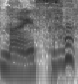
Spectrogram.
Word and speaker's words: gneiss: It's spelled G-N-E-I-S-S. So you wouldn't think it's pronounced nice, but it's from Scotland.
